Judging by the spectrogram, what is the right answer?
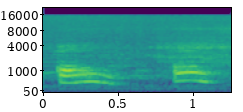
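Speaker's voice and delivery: ordinary talk, nothing marked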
